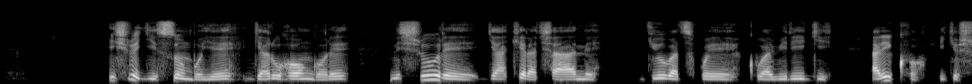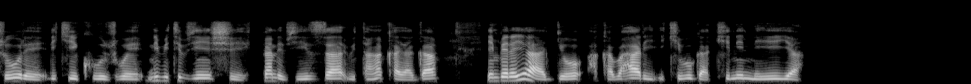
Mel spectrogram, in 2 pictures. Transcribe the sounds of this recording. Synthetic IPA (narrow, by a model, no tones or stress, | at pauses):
iʃuːɾe̞ɟiːsuːmbuje̞ɟaɾuɦo̞ːŋɡo̞ɾe̞ | niʃuːɾe̞ɾɟaːkʰe̞ɾat͡ʃaːne̞ | bɟuːβat͡swe̞kʰuβaβiɾiɡi | aɾikʰo̞iɾɟo̞ʃuːɾe̞ɾikʰiːkʰud͡ʒɡwe̞niβitivjiːnʃikʰaːndivjiːzaβitaːŋɡakʰajaɡa | imbe̞ɾe̞jaːɟo̞akʰaβaɦaɾiʔikʰiβuɡakʰininiːja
